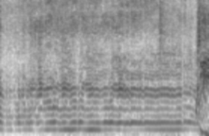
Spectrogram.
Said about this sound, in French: ces premiers moustiques mutants qu'on entend vont nous poser une nuée de questions.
